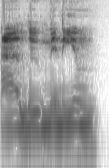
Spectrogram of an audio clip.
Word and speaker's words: aluminium: Yeah, but if it's British, it has an extra I in it to make it ium, right? Not instead of aluminum, aluminium.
